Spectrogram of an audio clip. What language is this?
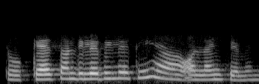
Hindi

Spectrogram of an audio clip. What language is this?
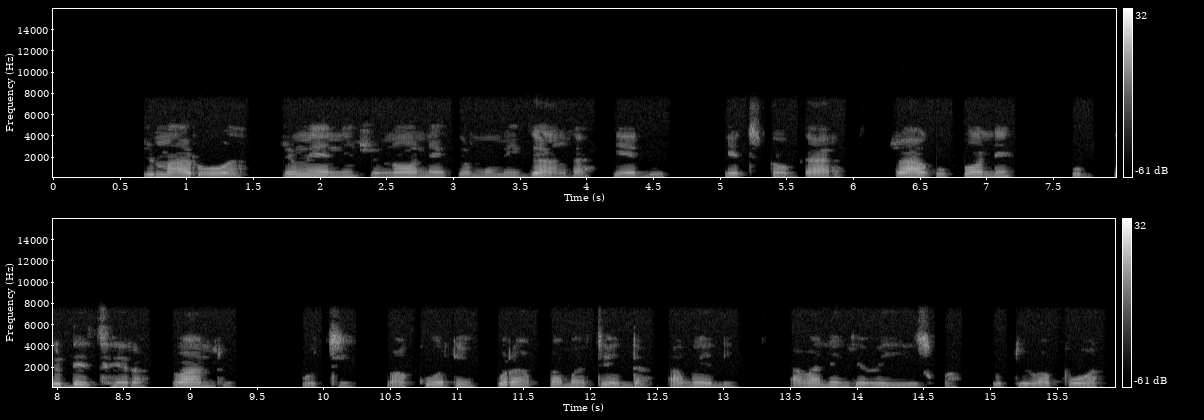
Ndau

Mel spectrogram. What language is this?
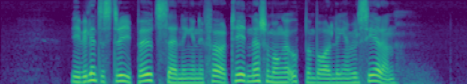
Swedish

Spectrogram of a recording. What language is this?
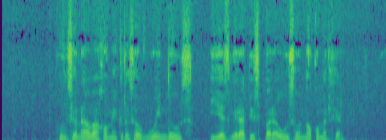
Spanish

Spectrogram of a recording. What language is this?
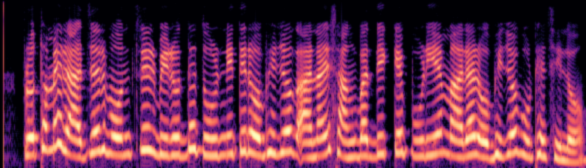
Bangla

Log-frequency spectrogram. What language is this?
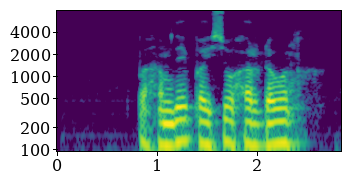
Pashto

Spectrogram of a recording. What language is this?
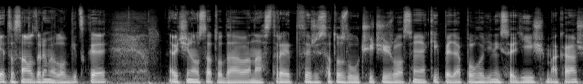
Slovak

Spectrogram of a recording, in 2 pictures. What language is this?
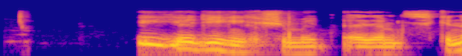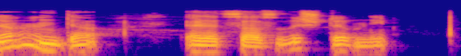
Kabyle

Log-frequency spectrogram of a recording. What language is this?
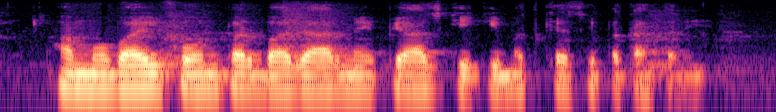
Hindi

